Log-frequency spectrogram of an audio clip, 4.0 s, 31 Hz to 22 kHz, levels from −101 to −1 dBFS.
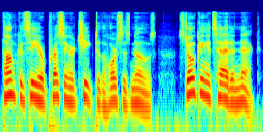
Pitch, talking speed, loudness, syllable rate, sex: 155 Hz, 245 wpm, -19 LUFS, 5.3 syllables/s, male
